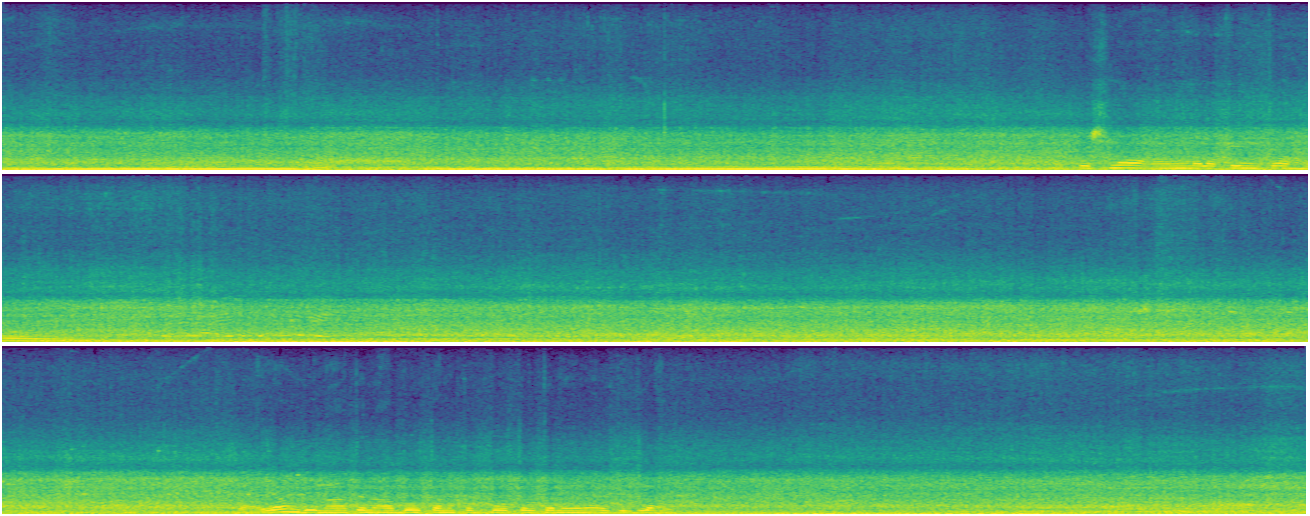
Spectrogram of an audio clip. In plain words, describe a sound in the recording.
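An excavator engine rumbles steadily nearby.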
